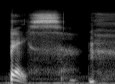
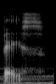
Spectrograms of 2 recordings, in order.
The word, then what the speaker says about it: bass: Bass. This one has tricky pronunciation. Uh, the fish or the music, right? Spelled the same. B A S. The fish is pronounced bass. Baze. Caught a large bass.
